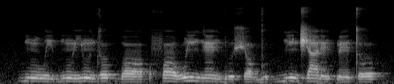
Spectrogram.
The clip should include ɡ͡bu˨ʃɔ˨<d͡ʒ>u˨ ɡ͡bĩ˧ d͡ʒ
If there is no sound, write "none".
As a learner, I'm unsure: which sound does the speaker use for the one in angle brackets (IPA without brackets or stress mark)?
ɡ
